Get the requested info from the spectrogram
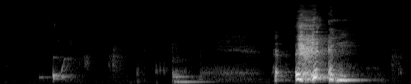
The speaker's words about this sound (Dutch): Goed, ik neem even een goede slok water.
